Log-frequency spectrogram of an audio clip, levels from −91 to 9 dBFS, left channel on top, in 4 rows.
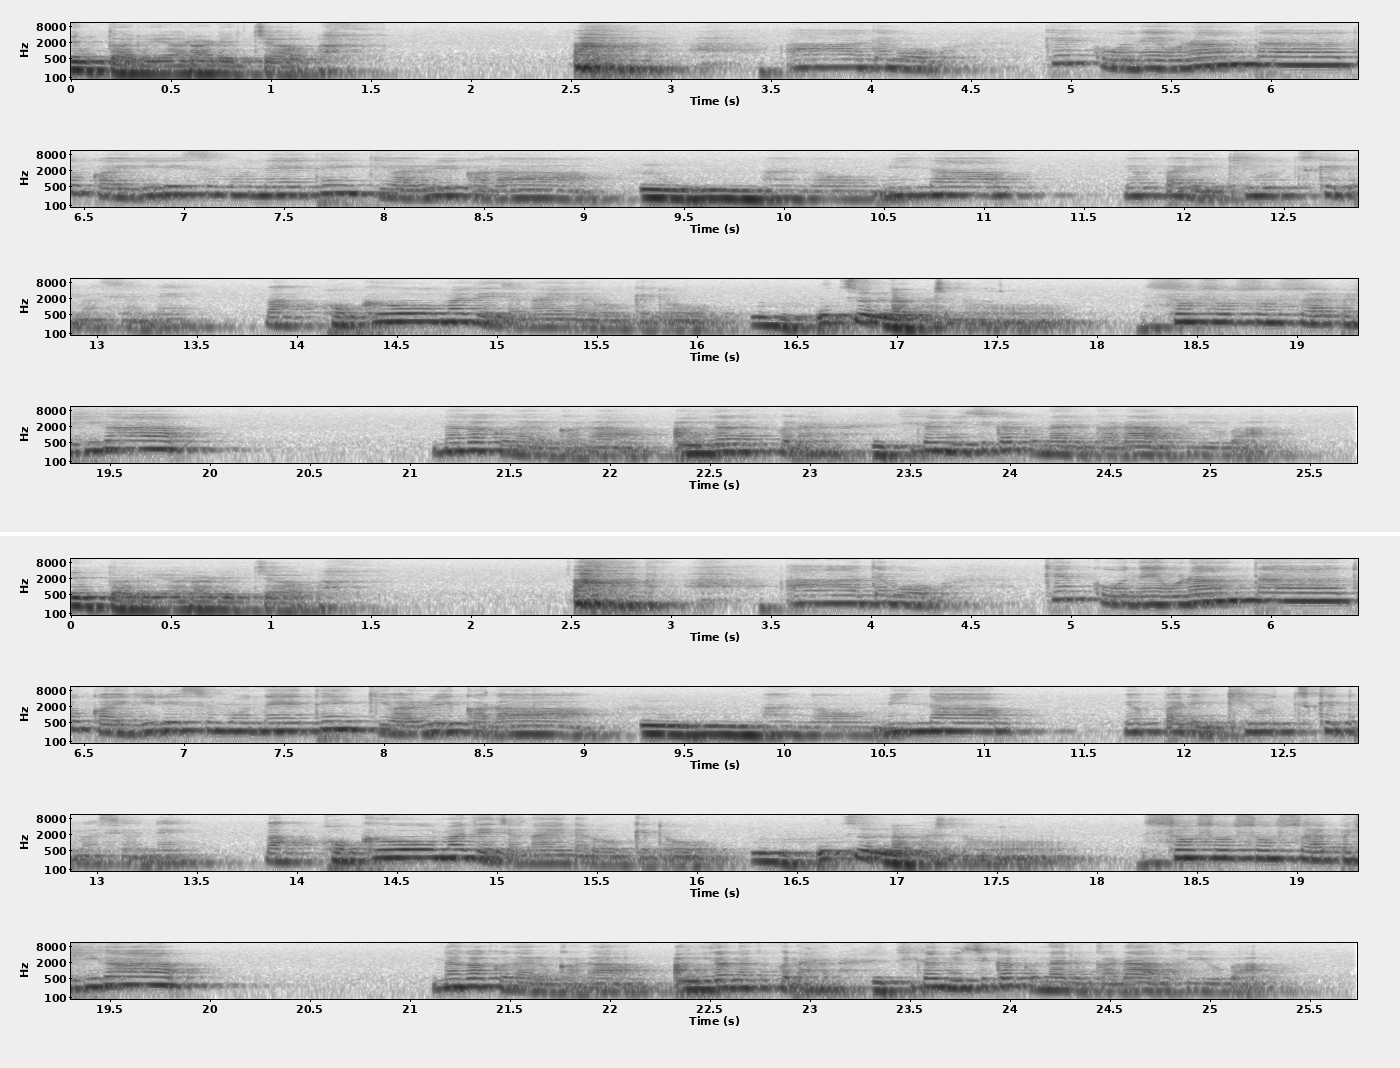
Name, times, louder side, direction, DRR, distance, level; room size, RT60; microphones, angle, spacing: voice 1, 0.0-1.4 9.3-10.0 16.3-17.1 18.2-18.3 22.3-22.5 23.3-23.4, left 1 dB, 35° left, 7 dB, 1.1 m, -17 dB
voice 2, 2.5-4.4 4.9-9.0 9.9-11.1 11.7-13.5 13.8-16.1 17.1-17.8 18.2-19.9 21.1-25.2, right 1 dB, 75° right, 3 dB, 2.3 m, -23 dB
15.0 x 7.5 x 4.9 m, 0.66 s
head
